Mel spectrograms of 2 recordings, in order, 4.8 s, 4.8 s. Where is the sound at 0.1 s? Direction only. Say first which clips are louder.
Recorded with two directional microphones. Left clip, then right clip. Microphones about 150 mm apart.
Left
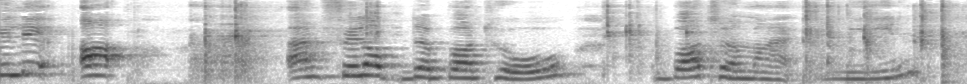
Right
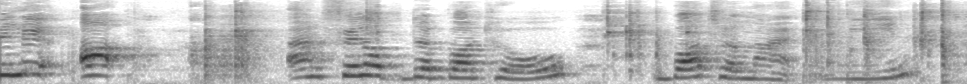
Right 3 dB; 25° left (ahead or behind).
